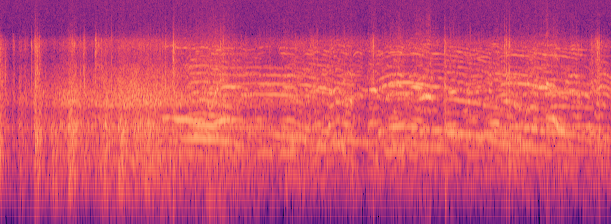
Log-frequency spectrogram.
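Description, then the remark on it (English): A stormy roar as a boat crashes on an unseen rock in the rock-bound Menai Straits, the rock breaking through the hull, in driving rain mixed with sleet: sharp cracks and thuds over a dense, churning wash, with groaning, bending tones like straining timbers throughout. “an unseen rock rears its head and crashes through the bottom of the boat.”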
